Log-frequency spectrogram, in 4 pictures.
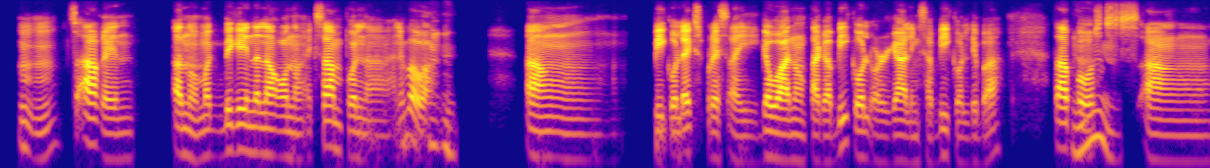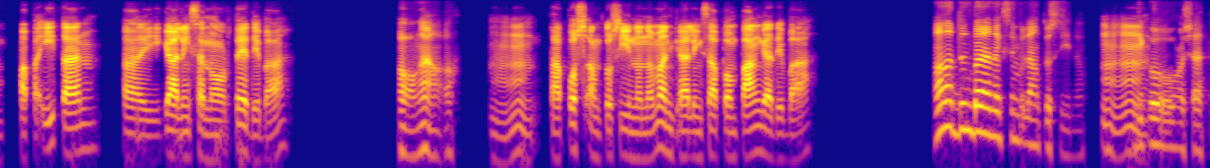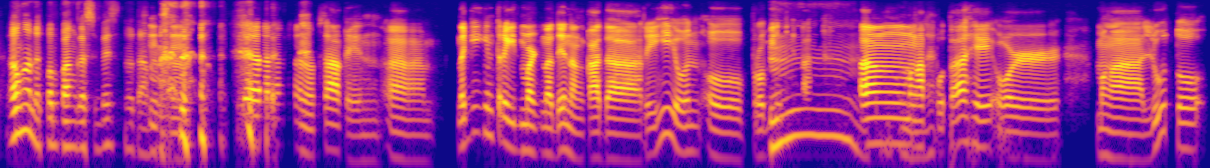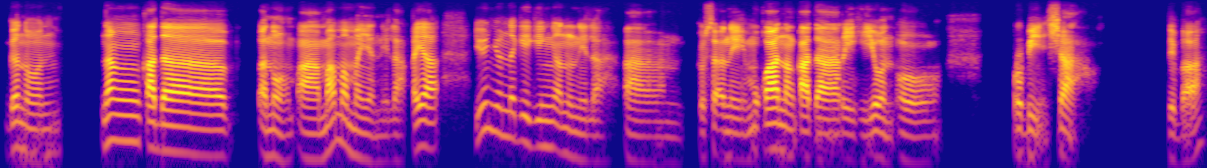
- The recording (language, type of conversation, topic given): Filipino, unstructured, Ano ang papel ng pagkain sa ating kultura at pagkakakilanlan?
- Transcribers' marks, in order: chuckle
